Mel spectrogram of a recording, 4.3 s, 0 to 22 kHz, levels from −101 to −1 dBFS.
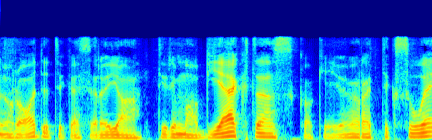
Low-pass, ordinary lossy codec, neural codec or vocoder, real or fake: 7.2 kHz; MP3, 64 kbps; codec, 16 kHz, 2 kbps, X-Codec, HuBERT features, trained on LibriSpeech; fake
